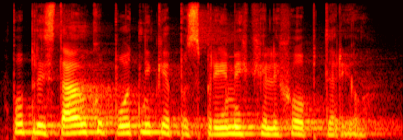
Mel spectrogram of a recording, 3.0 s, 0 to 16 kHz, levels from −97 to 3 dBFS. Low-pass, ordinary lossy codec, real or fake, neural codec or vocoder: 14.4 kHz; none; real; none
